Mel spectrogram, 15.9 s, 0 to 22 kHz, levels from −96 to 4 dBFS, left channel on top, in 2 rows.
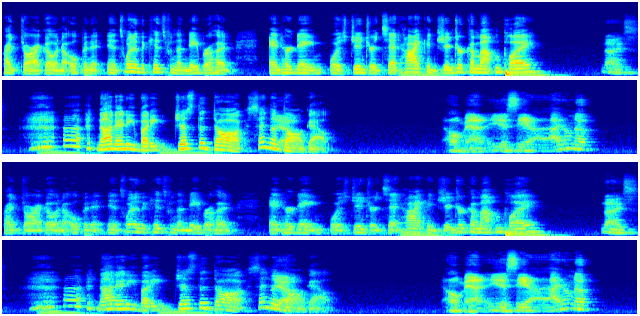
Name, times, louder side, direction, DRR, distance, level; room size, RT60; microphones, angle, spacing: voice 1, 0.0-2.8 3.3-6.7 8.3-12.0, left 6 dB, 70° left, 6 dB, 0.3 m, -34 dB
sound 1, 4.9-5.5 6.3-6.9 8.4-8.9 9.9-10.5, right 1 dB, 90° right, 1.7 m, -46 dB
voice 2, 7.5-7.9 11.3-11.6 13.4-15.2, right 3 dB, 50° right, 4 dB, 0.8 m, -37 dB
4.3 x 2.5 x 2.2 m, 0.32 s
head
